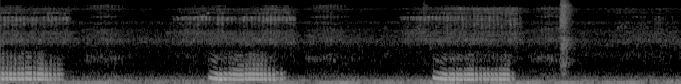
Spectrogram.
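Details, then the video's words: A sleeping domestic cat gives a low, buzzy snoring purr, swelling in short bursts about every two seconds. "Juliet-Eve sleeping, snoring/purring cat."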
